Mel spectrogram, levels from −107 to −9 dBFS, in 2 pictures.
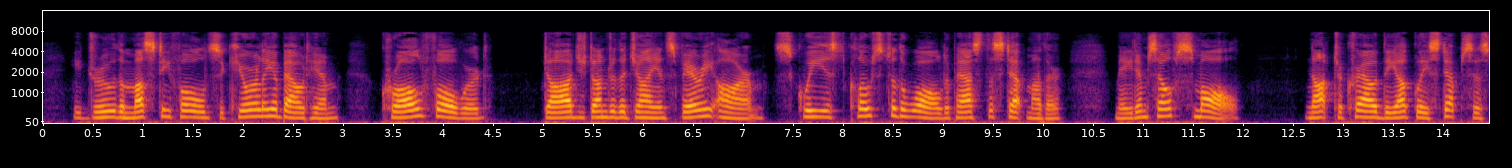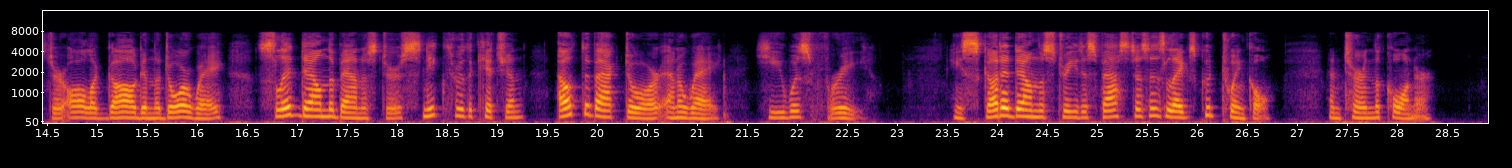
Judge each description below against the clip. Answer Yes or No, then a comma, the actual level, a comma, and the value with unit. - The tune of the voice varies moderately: Yes, average, 3.3 semitones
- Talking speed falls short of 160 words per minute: Yes, average, 150 wpm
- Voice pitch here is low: No, medium, 185 Hz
